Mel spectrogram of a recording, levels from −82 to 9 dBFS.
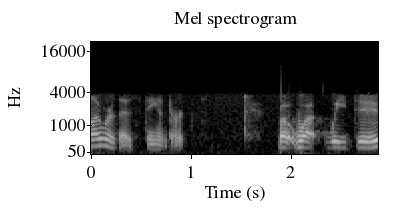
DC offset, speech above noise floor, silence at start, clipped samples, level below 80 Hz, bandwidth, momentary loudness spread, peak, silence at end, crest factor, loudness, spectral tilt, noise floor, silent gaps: under 0.1%; 20 dB; 0 s; under 0.1%; -70 dBFS; 5.8 kHz; 20 LU; -10 dBFS; 0 s; 16 dB; -27 LUFS; -7.5 dB/octave; -45 dBFS; none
